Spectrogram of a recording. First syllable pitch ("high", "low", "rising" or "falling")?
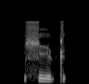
falling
